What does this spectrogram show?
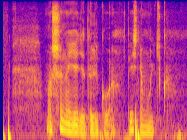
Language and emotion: Russian, neutral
